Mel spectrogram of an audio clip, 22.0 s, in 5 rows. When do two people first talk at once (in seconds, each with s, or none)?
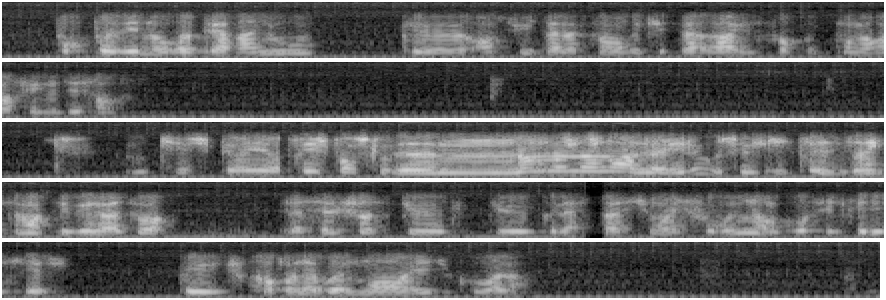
10.8 s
